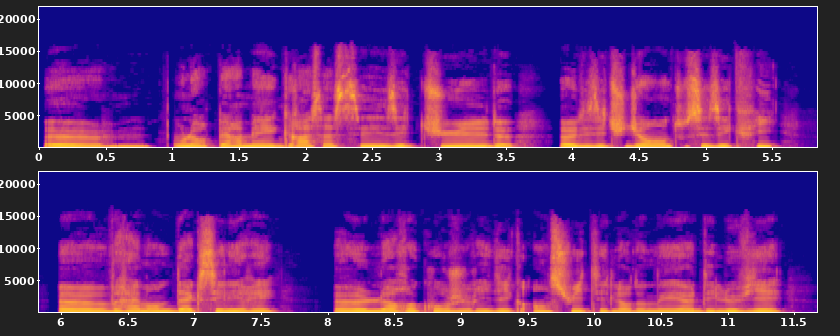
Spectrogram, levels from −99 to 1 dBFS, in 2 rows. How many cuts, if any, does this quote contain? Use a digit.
2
